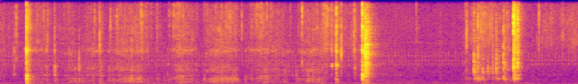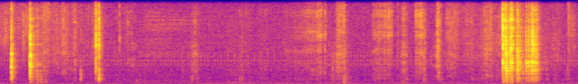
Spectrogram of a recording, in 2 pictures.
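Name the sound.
scissors cutting paper for a collage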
